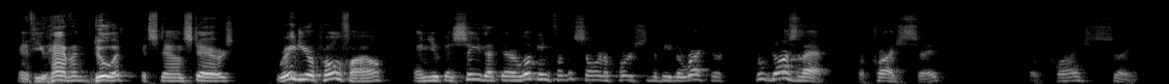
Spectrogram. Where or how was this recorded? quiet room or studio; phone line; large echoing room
large echoing room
